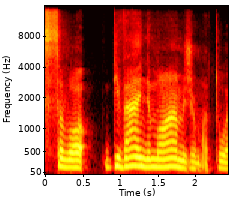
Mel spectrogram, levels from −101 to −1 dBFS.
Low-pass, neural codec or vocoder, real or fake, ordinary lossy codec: 14.4 kHz; autoencoder, 48 kHz, 32 numbers a frame, DAC-VAE, trained on Japanese speech; fake; AAC, 48 kbps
